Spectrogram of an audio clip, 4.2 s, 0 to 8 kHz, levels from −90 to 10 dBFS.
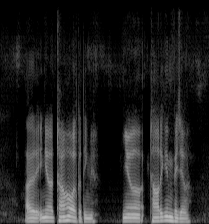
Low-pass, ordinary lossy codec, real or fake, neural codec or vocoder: none; none; fake; codec, 16 kHz, 2 kbps, X-Codec, HuBERT features, trained on balanced general audio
